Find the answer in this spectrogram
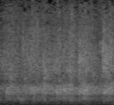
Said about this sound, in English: He is pretty, he's worth applause, isn't he? A new species within our very genus.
